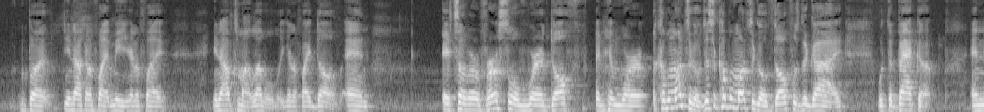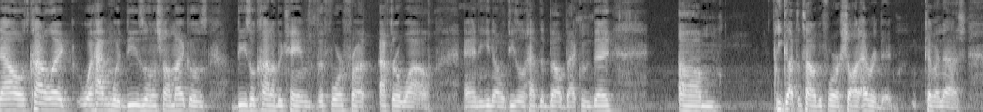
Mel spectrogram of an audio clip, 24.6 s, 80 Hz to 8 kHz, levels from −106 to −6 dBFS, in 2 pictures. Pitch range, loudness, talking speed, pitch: 130-145 Hz, -20 LUFS, 215 wpm, 135 Hz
